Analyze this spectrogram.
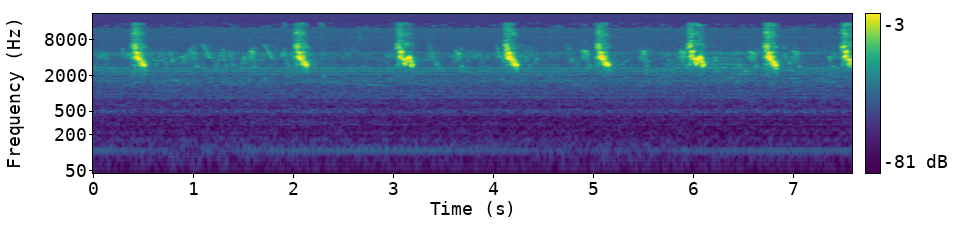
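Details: Osprey on its nest in Charlo, Montana, nest cam, predawn June 22, 2018; eight short, high, falling chirps at uneven one-second intervals over a steady low mechanical hum.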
